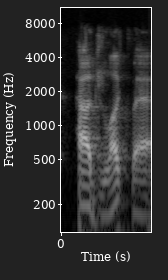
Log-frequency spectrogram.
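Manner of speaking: put-on deep Southern accent, man's voice. Retelling what a man behind them said while walking to the hotel, in a deep Southern accent. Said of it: "big Southern deep accent".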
